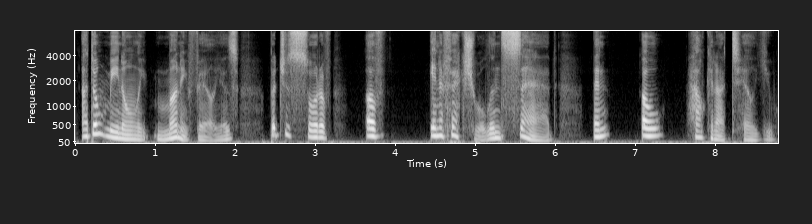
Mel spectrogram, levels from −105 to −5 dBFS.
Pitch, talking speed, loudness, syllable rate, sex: 145 Hz, 130 wpm, -22 LUFS, 4.6 syllables/s, male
